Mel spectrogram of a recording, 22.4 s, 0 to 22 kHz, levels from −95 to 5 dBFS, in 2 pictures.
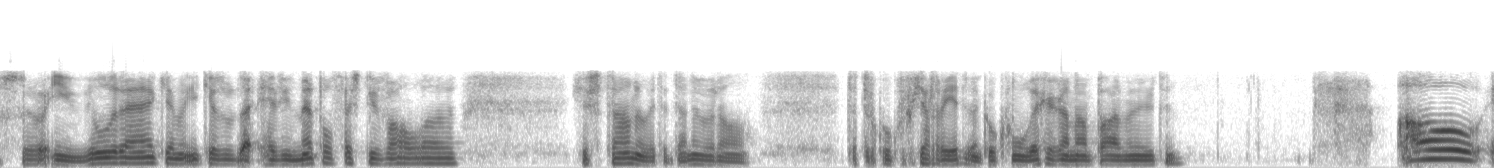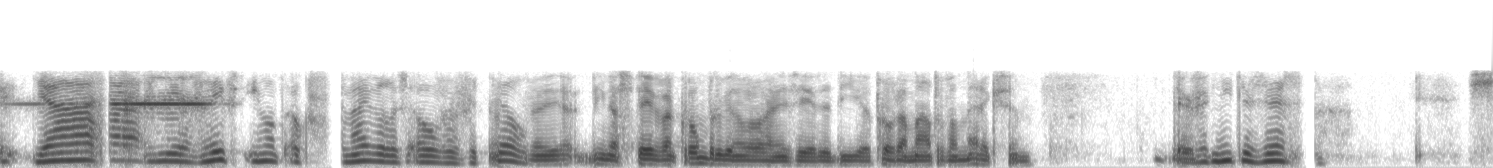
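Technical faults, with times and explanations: Throughout: AMR narrowband mobile codec. Nothing passes below 150 Hz or above 3.5 kHz, and the voice has a plainly buzzy, synthetic texture from the vocal-tract model driven by sparse pulses, which fits the low 7.4 kbps mode.
9.88–10.51 s, 11.88–12.24 s, 13.56–13.82 s (after "iemand ook", before "wel eens over verteld"), 20.86–21.13 s (after "ik niet te"): lost AMR speech frames. The decoder repeats the last pitch and filter settings at falling gain, so speech smears, warbles or fades. The first gap is scattered short dropouts; the others each lose about 0.16–0.22 s of frames.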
